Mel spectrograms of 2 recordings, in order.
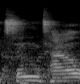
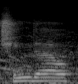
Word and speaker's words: Tsingtao: And I even had some Tsingtao, or I think it's actually pronounced Qingdao. Both the beer, which is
